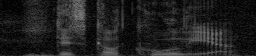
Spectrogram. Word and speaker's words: dyscalculia: Dyscalculia. Well, can you do it in Disco? non-Croatian or? Yeah, I can't even pronounce that.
